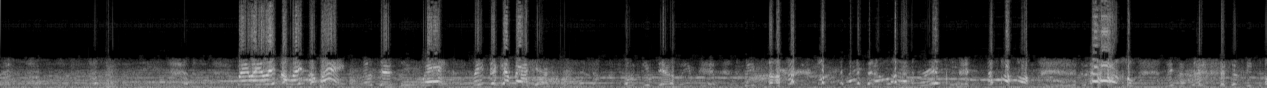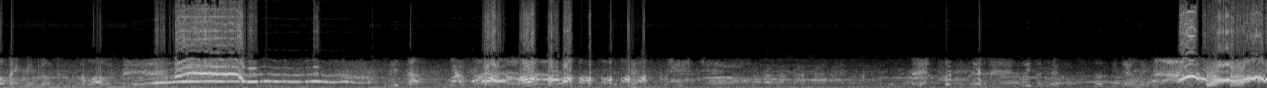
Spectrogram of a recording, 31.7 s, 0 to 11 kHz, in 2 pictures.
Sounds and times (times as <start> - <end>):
Music: 0.0 - 31.6.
